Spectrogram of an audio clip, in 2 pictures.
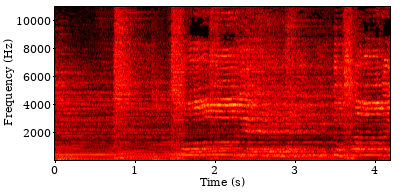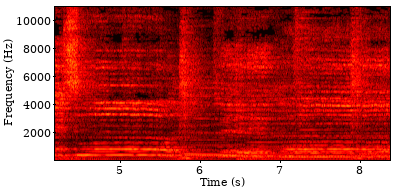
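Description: Two women singing a duet into microphones, accompanied by an electric keyboard holding steady chords underneath.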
